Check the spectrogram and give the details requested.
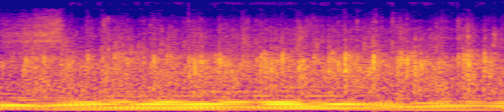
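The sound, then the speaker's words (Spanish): An audience applauds God loudly and steadily, a dense wash of many hands clapping over sustained low musical tones, with no pause for the whole stretch. “Si vas a aplaudir, apláudele bien, vamos, apláudele fuerte a nuestro Dios.”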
